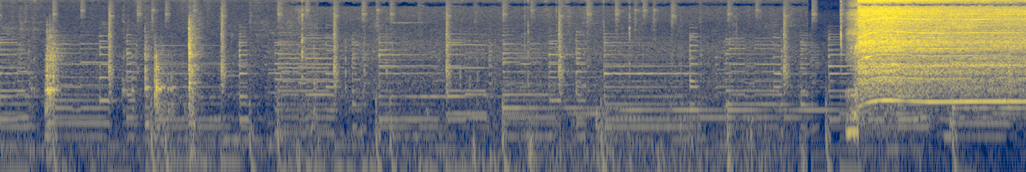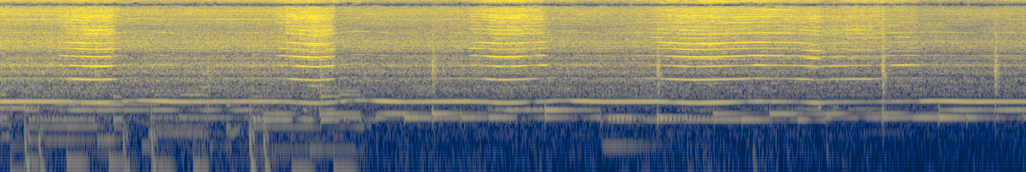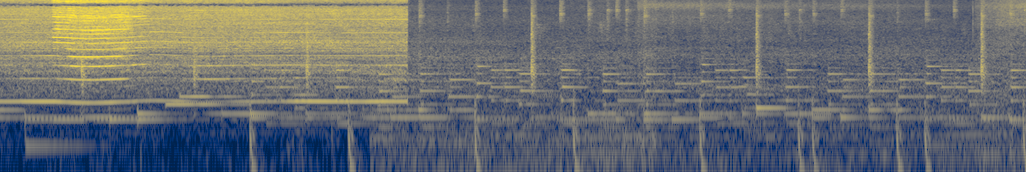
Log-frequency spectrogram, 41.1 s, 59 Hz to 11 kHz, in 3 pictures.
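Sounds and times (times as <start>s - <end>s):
background music: 0.0s - 41.0s
power tool whining: 11.2s - 32.8s, 35.9s - 41.0s.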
